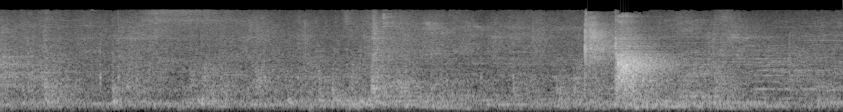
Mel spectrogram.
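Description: Steady low hum and murmur of a billiard room, with faint voices and a few light knocks, then one louder short thud about four and a half seconds in.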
